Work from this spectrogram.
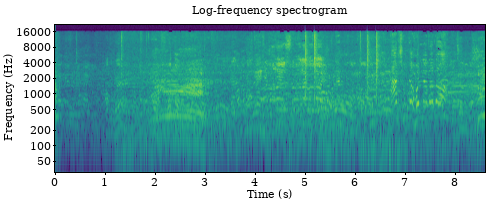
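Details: Sahiwal bull calves at Aftabganj cattle market, Dinajpur district, Bangladesh, on a Saturday in April 2025; a loud, drawn-out harmonic moo swells in the first seconds, followed by further lower lowing over steady crowd chatter and men talking.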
